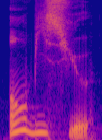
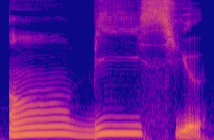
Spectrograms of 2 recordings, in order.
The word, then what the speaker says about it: ambitieux: Ambitieux, final X not pronounced, and then remember that you get this T, I, and then vowel, so si. Ambitieux, ambitieux.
